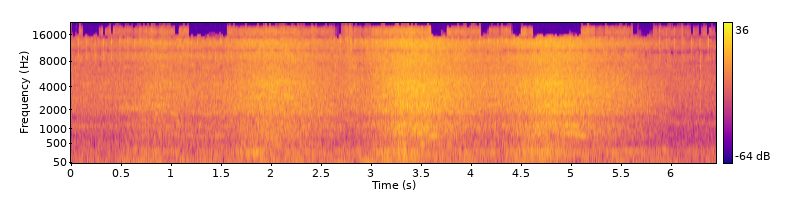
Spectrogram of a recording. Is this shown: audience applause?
no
